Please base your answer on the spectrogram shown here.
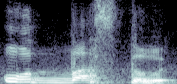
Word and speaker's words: উদ্বাস্তু: এটা হচ্ছে দেখেন, উপসর্গের সাথে বফলা যুক্ত হলে সেটার উচ্চারণ বহাল থাকে। তো দেখেন উদ্বাস্তু, এটাও তো সন্ধিবদ্ধ হয়, ঠিক না?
